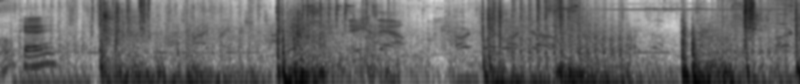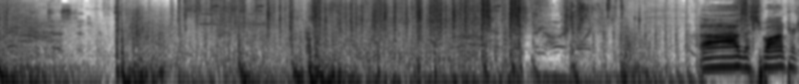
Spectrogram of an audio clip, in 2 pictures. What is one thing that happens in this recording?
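Rapid gunfire bursts crack out in quick runs.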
